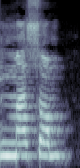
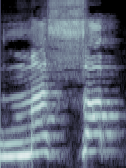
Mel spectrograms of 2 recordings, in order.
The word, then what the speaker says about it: Massop: Massom, ce n'est pas mon nom. Donc, si tu es une guerrière robuste, il faut dire Massop. Mon nom, c'est Massop.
